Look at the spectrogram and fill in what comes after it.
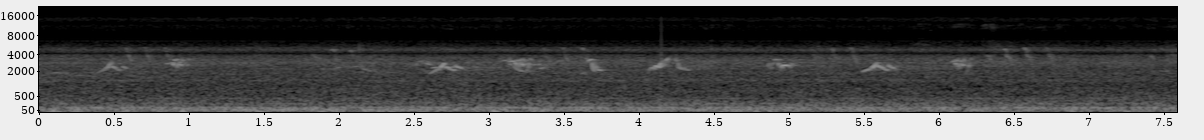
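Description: Small bird chirping: scattered short chirps, about a dozen, over a low steady background rumble.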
